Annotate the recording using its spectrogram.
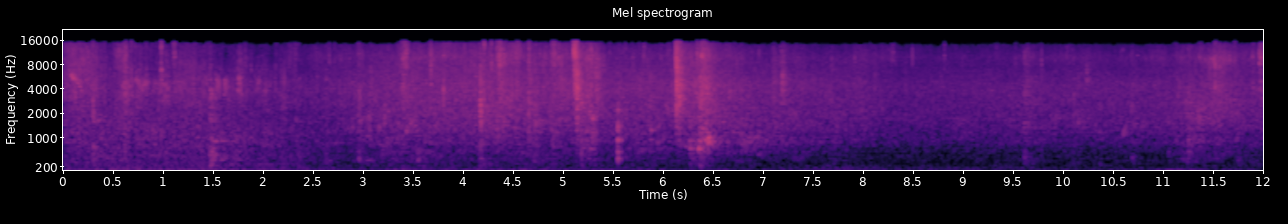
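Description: Faint dripping water and scattered small taps over a low background hum.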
